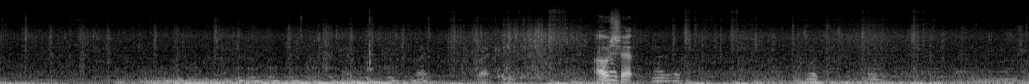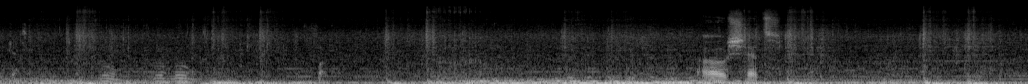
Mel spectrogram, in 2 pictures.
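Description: Wind rumbles low and steady outdoors.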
